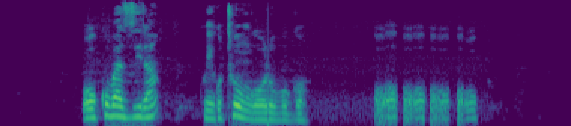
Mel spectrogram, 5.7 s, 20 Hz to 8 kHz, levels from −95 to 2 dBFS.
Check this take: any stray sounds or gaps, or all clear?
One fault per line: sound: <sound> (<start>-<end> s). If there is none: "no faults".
sound: laugh (3.7-4.8 s)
